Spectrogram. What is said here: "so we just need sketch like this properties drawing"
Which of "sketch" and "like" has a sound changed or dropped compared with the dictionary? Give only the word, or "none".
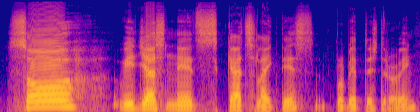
sketch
